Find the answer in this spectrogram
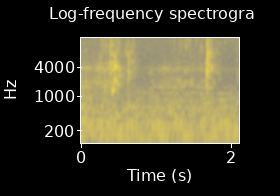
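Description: Red silicone spatula stirring partly melted almond bark and evaporated milk in a glass batter bowl: soft, wet squishing, with two brief sharp clicks about half a second in and near the end.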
